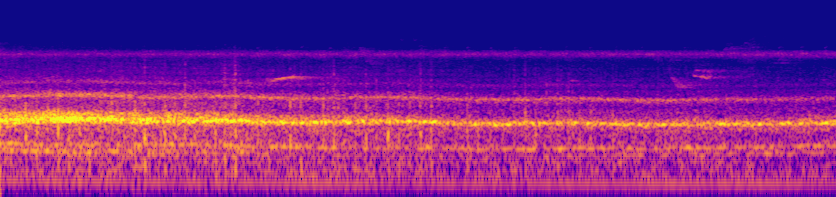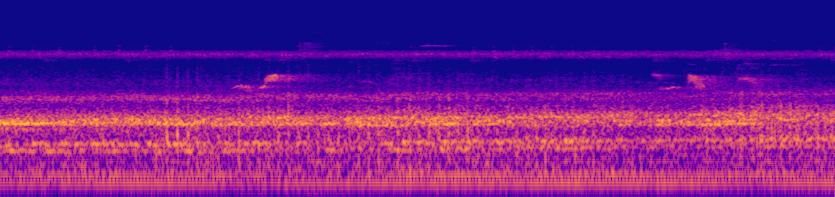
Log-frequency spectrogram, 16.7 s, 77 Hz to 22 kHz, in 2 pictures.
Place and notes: Bürgerseesträßle, Kirchheim unter Teck, Deutschland - winch launch - Windenstart
winch launch; glider airfield 'Hahnweide'
Sony PCM-D50; rec level 5; 120°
